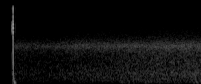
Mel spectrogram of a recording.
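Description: A single sharp click at the very start, then a steady hiss of background room noise.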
